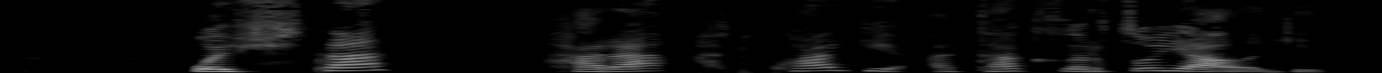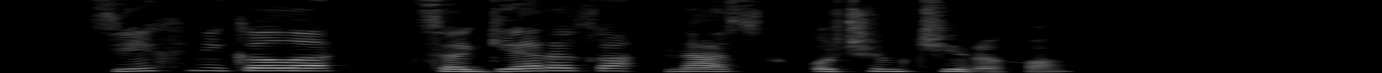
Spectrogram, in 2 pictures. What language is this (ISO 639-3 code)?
abk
